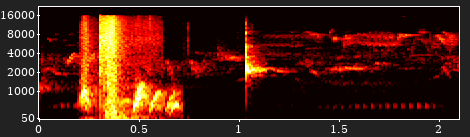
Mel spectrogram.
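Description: Cartoon sound effect: a short croaking sound lasting about half a second, then a single click, then near quiet with a faint steady hum.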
